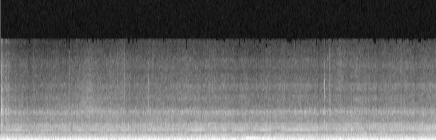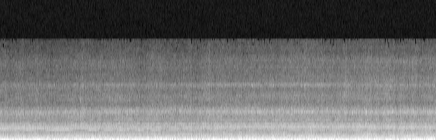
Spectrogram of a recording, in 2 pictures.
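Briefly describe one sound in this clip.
Wind rushes past a plane's cabin in a low, steady roar.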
